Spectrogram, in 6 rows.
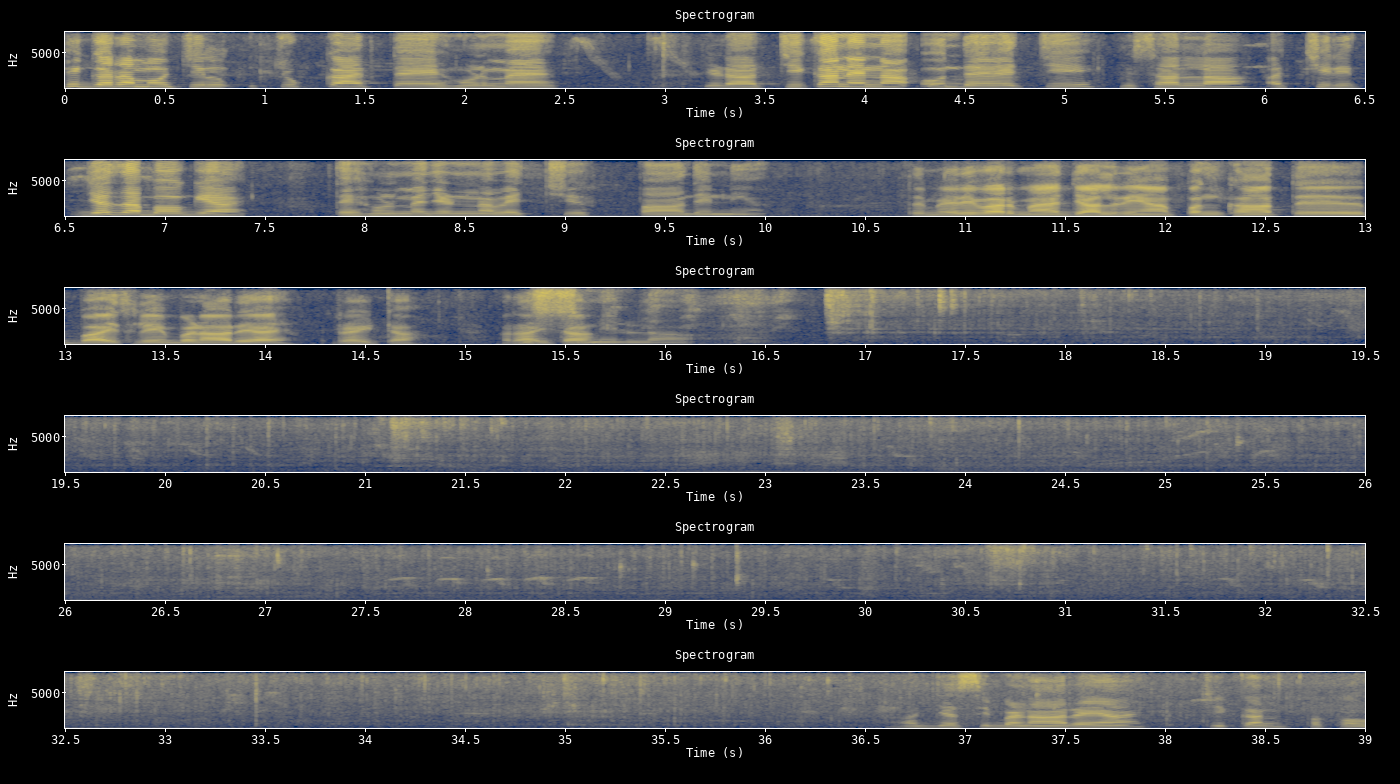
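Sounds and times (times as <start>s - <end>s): chicken frying in oil: 16.3s - 39.0s.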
